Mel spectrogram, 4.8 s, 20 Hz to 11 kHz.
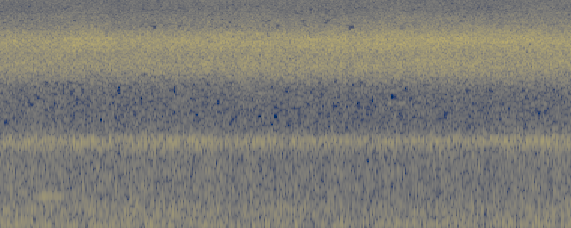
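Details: Illinois periodical cicadas, out in their billions after 17 years underground, sing as one continuous shrill wash of sound with a constant droning undertone.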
